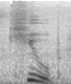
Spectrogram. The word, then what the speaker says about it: cube: It's like when the E is not there, it is like cub, and when it's there, the silent E word, then becomes the sound of U, so it's cube.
